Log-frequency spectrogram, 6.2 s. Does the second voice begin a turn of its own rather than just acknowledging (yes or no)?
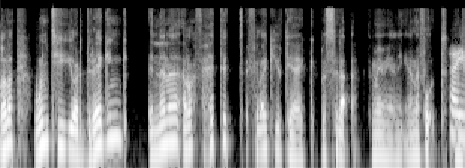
yes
